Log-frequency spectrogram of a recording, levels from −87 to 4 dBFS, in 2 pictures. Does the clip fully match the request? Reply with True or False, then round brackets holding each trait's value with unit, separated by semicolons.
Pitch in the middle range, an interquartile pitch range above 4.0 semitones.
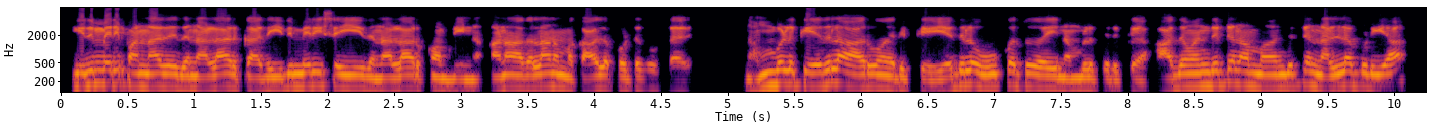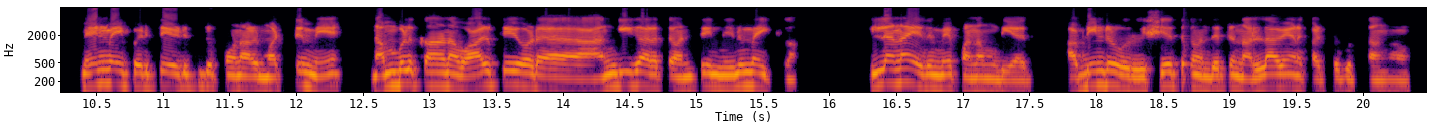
False (145 Hz; 3.4 semitones)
